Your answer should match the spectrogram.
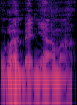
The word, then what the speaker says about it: Wembanyama: You absolutely butchered his name, by the way. – Isn't it Wembanyama or something like that? – I'm just going Wamba. I'm not doing all that. – Wembanyama.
